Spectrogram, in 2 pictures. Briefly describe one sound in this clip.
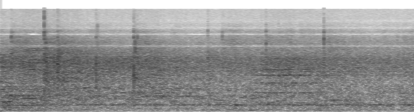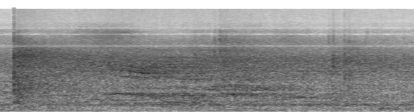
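Ice skates scrape across an ice rink.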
